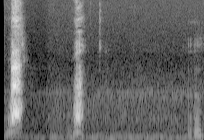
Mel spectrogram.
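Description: A canine barking: two short, loud barks about two-thirds of a second apart.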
